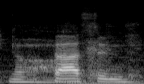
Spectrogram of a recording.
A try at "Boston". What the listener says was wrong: No, nobody in Boston says Baston. That's not the accent.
